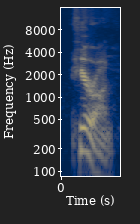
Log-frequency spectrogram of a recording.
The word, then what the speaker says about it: Huron: Huron, yes.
